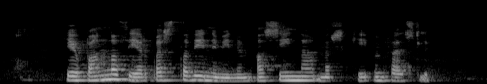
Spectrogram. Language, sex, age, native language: Icelandic, female, 30-39, Icelandic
